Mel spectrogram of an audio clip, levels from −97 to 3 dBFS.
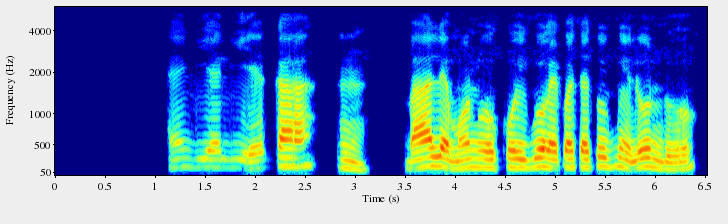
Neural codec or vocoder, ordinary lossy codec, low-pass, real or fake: vocoder, 22.05 kHz, 80 mel bands, WaveNeXt; none; 5.4 kHz; fake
